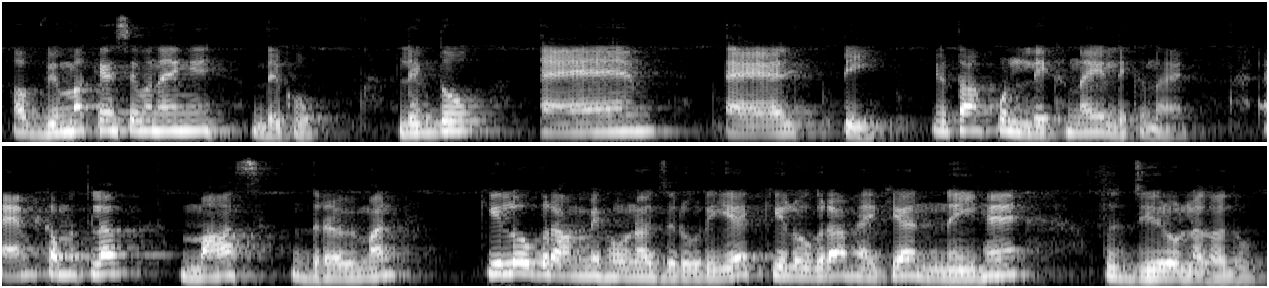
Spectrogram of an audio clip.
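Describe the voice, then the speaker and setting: A man's voice: a little high, normal speed. Man teaching physics in a dull lo-fi recording. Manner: repeats steps, asks students if they understood. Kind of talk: classroom-style lesson.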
